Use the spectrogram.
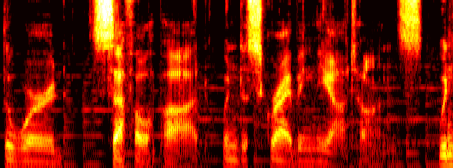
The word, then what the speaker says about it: cephalopod: and he said now I've only ever heard it pronounced cephalopod so it seems that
